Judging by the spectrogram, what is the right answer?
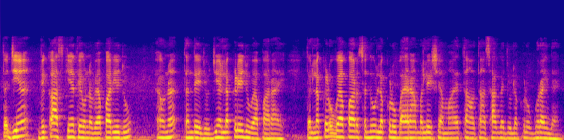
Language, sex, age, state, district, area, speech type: Sindhi, male, 45-60, Gujarat, Kutch, urban, spontaneous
